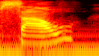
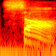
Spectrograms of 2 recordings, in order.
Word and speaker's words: saw: have the word saw instead of sau with an u sound at the end it's only an ah saw saw and add he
